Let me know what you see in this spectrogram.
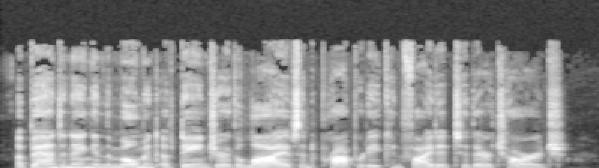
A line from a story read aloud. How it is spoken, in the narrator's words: went on the voice evenly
